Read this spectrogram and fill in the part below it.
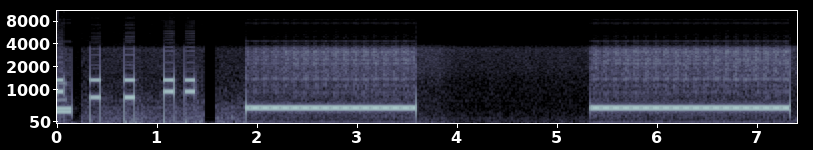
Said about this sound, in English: Here we go. I'm dialing her phone number.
